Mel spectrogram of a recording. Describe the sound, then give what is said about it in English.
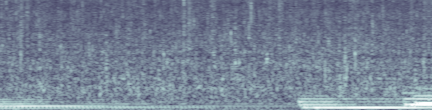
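Creek water flows in a steady, continuous rush, with a low droning undertone that swells louder in the last second. No voices. “When I get to the creek bank, I look to my right.”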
